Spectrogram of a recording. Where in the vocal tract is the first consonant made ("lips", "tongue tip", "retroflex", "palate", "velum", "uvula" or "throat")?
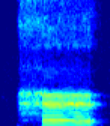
throat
